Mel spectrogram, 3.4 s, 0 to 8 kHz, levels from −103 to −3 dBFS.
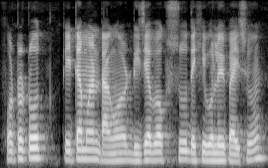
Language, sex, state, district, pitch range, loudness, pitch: Assamese, male, Assam, Kamrup Metropolitan, 140-165 Hz, -18 LUFS, 150 Hz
